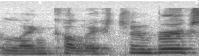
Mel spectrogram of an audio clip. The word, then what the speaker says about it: Lenka Lichtenberg: And I also can be found on a YouTube channel under Lenka Lichtenberg.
